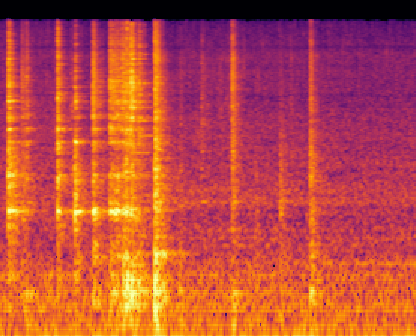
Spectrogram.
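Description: A plate and dishes clattering in a kitchen sink: a quick run of sharp clinks and knocks in the first two seconds, one with a short ring, then a few lighter knocks. Ground beef sizzles faintly in a skillet underneath.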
